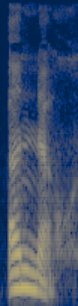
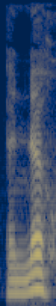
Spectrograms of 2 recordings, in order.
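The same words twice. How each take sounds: First: The stress is on the first syllable. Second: The stress is on the second syllable. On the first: It means stop. "you hear the emphasis on the first E" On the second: It means bring. "the emphasis on is on the second E"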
